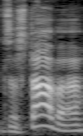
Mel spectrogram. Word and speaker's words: Zastava: This is how I know it's pronounced Zastava and not Zastava, which is how I was saying it.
